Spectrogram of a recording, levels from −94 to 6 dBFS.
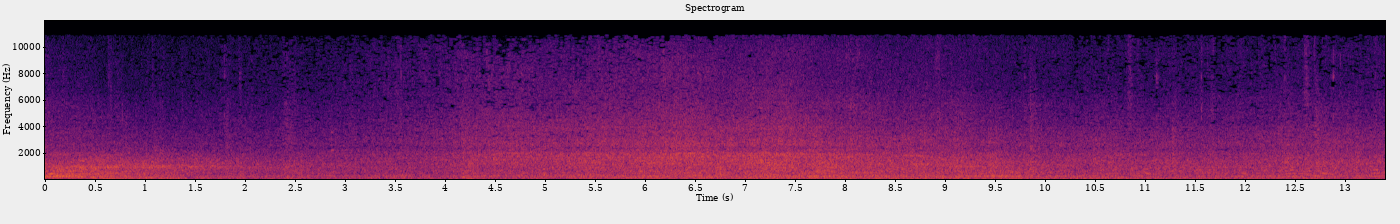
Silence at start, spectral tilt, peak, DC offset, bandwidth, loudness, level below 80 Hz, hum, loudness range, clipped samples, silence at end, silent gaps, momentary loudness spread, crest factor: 0 s; -4 dB/octave; -20 dBFS; under 0.1%; 11.5 kHz; -36 LUFS; -54 dBFS; none; 6 LU; under 0.1%; 0 s; none; 9 LU; 16 dB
